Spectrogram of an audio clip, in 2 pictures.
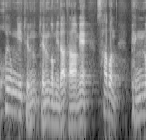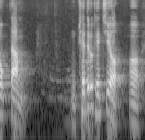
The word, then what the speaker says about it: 백록담: 백록담. 제대로 됐지요? 이때 록의 리을이 니은으로 되죠. 니은 발음이 백록담. 그리고 기억도 어떻게 됩니까? 비음을 겪어서 NG 이응으로 발음이 나죠.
